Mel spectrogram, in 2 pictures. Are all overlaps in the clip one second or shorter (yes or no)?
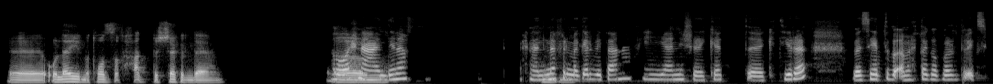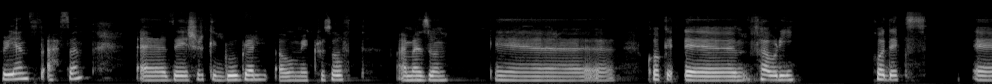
yes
